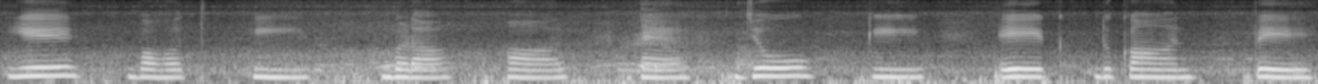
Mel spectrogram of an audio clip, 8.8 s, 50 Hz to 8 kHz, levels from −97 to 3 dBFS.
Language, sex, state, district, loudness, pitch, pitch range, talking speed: Hindi, female, Punjab, Pathankot, -16 LUFS, 230 Hz, 220-240 Hz, 75 wpm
